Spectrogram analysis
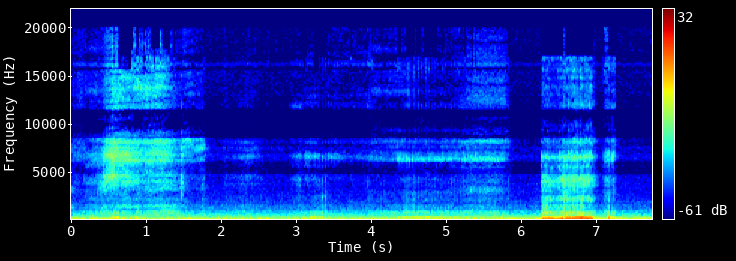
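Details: Indian man snoring during sleep: low steady breathing noise with one loud rasping snore near the end, over room hum; snoring.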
